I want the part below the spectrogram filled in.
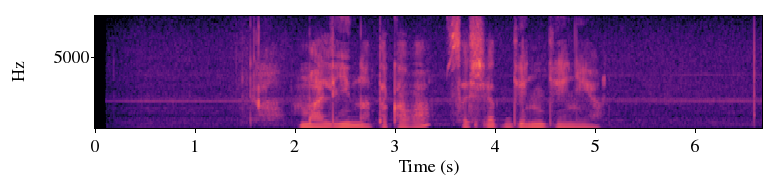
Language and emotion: Russian, neutral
